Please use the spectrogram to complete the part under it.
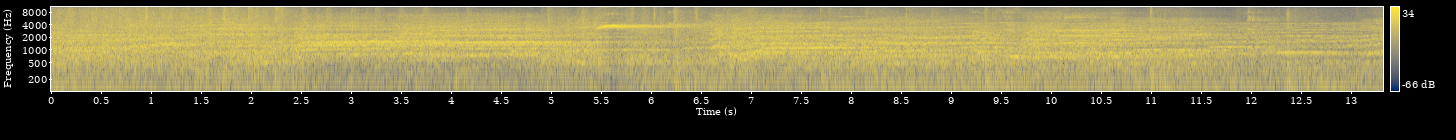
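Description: A crowd of young spectators chatters and cheers in a large echoing hall.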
